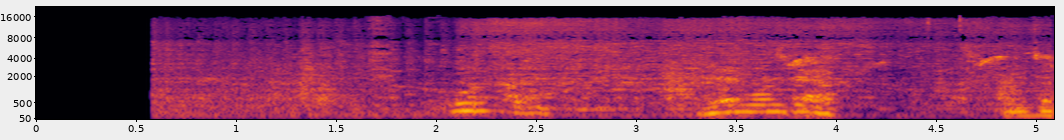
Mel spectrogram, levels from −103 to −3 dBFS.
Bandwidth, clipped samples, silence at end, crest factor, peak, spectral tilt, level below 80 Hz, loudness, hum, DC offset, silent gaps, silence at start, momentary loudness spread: 16 kHz; under 0.1%; 0 s; 18 dB; -14 dBFS; -4 dB/octave; -68 dBFS; -30 LUFS; none; under 0.1%; none; 0.6 s; 15 LU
